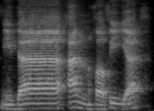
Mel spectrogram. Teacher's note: tanwin bertemu dengan kha, ini disebut idhar halqi, dibaca jelas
